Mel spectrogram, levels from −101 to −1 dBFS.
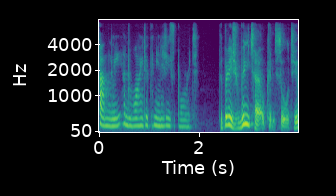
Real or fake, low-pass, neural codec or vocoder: fake; 7.2 kHz; autoencoder, 22.05 kHz, a latent of 192 numbers a frame, VITS, trained on one speaker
